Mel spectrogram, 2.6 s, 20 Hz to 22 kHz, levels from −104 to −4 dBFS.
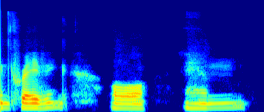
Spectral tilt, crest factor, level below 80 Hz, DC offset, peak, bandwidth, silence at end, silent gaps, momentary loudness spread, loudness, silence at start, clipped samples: -9 dB/octave; 22 dB; -88 dBFS; under 0.1%; -16 dBFS; 10.5 kHz; 0.2 s; none; 21 LU; -36 LUFS; 0 s; under 0.1%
